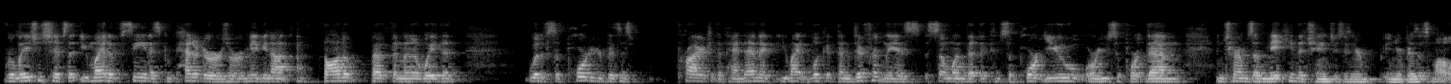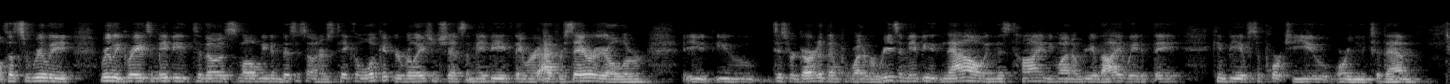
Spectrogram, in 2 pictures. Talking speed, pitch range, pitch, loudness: 225 wpm, 135-155 Hz, 140 Hz, -24 LUFS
